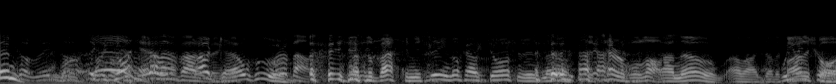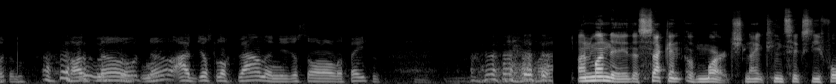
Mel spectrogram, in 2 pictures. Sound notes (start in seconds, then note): 3.0 group laughing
